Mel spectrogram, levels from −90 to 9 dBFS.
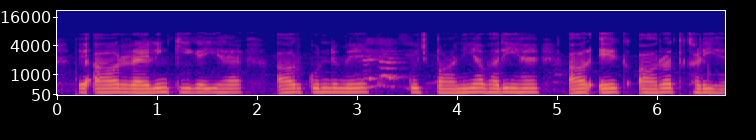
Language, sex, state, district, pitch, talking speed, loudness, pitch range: Hindi, female, Chhattisgarh, Jashpur, 180 Hz, 155 wpm, -28 LUFS, 175-185 Hz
